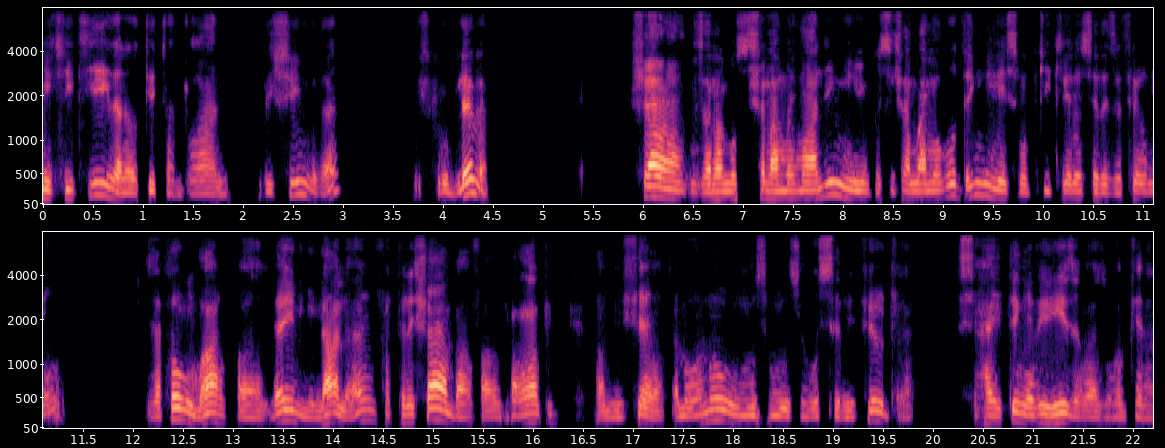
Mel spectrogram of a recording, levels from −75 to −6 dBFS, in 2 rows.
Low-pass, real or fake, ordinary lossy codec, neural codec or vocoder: 7.2 kHz; fake; none; codec, 44.1 kHz, 2.6 kbps, SNAC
